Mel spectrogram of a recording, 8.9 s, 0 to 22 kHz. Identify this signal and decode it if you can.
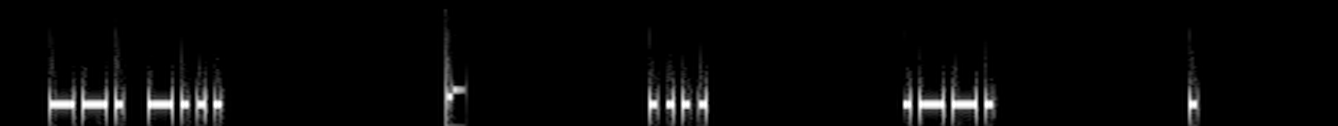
Morse code, heard as a keyed tone, about 22 wpm, spaced as for 8 wpm, 700 Hz. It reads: GB HPE
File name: Top 90 QSO Elements - 8x Character Spacing - 22wpm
